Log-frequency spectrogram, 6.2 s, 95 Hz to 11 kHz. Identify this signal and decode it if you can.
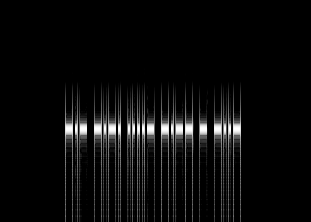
Morse code, heard as a keyed tone, about 25 wpm, 700 Hz. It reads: KC4YTX
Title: USA Call Signs Repeated 3x 25wpm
